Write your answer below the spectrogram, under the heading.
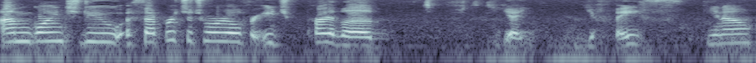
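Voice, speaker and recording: Over noticeable background noise, a woman with a high pitch speaks at a moderate pace in a raised, projected voice. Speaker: digital artist. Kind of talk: drawing tutorial talk. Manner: loud.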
